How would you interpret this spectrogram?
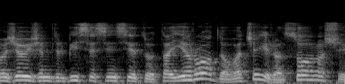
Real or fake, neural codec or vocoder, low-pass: real; none; 7.2 kHz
